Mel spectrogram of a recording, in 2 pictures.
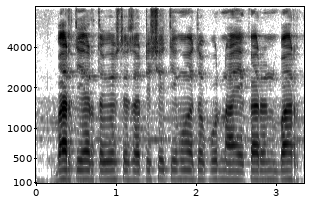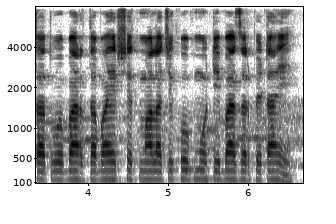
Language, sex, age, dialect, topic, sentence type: Marathi, male, 60-100, Standard Marathi, agriculture, statement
